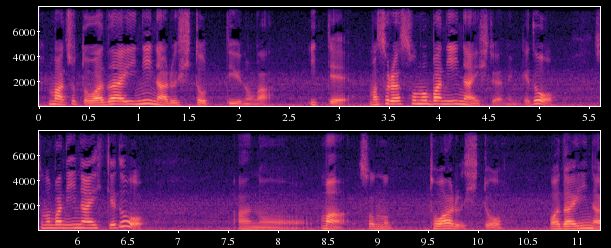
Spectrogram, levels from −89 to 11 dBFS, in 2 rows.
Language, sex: Japanese, female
